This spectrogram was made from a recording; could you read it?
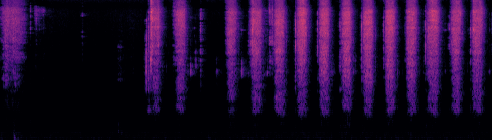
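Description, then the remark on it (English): A spray bottle squirts water onto the right side of a person's hair in a rapid, steady series of about fifteen short hissing bursts, following a couple of seconds of near silence. No one speaks. “So we're going to spray with our water.”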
